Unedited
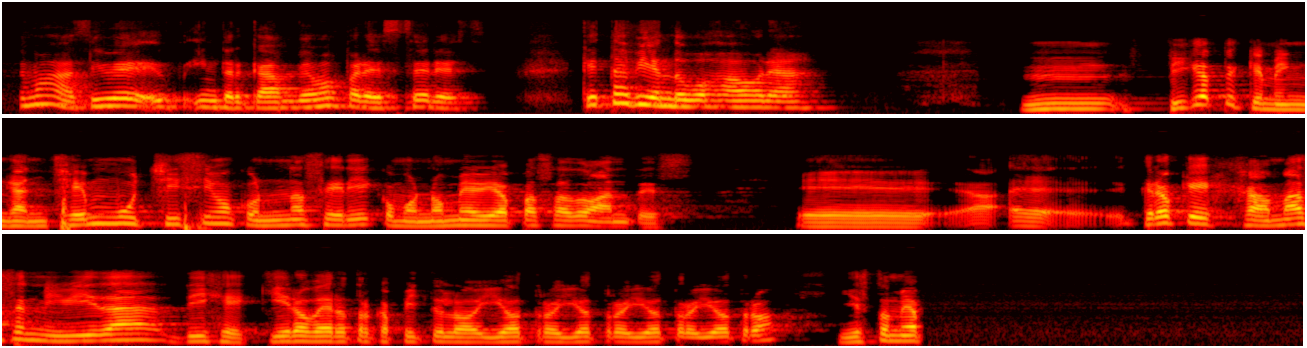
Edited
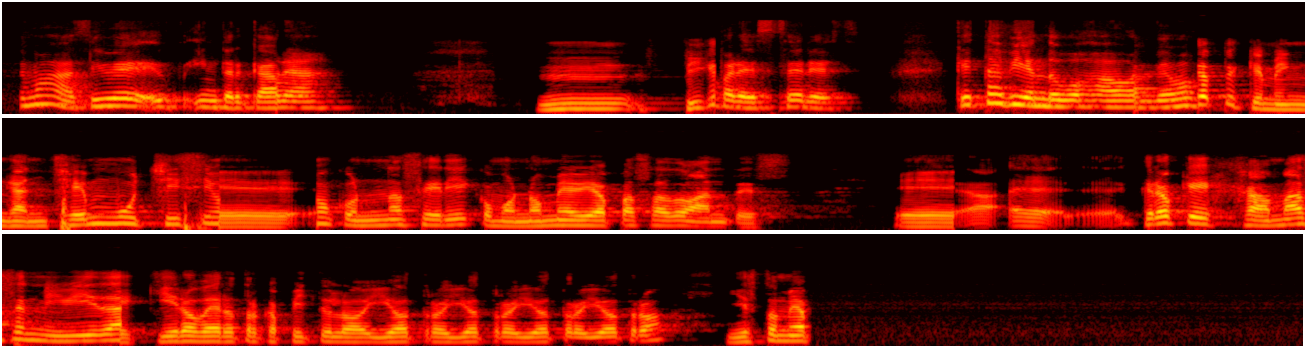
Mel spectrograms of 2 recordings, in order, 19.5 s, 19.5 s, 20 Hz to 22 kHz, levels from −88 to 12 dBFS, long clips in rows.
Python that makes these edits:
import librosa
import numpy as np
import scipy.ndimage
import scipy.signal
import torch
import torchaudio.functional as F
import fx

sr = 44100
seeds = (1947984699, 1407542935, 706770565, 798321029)

y = fx.edit(x, sr, fx.swap(start_s=1.37, length_s=0.32, other_s=3.79, other_length_s=2.19),
    fx.move(start_s=10.78, length_s=0.49, to_s=7.6),
    fx.reverse_span(start_s=11.82, length_s=0.26),
    fx.cut(start_s=13.62, length_s=0.56), tone=tone)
